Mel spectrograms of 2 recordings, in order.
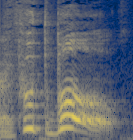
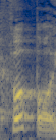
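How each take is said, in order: First: It is said with a Spanish-style pronunciation. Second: It is said with a plain English pronunciation.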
